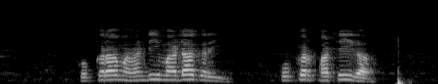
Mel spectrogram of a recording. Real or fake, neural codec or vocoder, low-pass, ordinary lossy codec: real; none; 5.4 kHz; AAC, 24 kbps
